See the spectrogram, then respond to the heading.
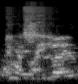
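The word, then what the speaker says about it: Dulce: place there near the small town of Dulcie, pronounced Dulcie, New Mexico.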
